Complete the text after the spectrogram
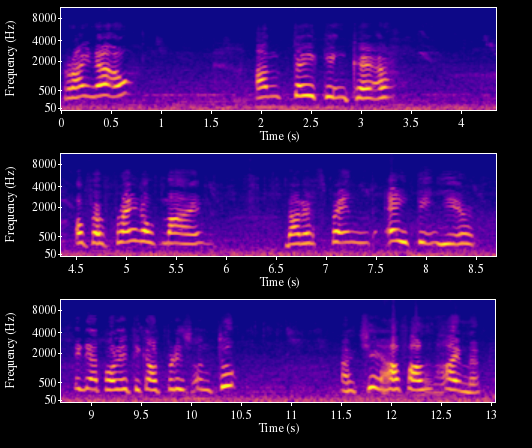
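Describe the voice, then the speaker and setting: An older woman with a Cuban accent giving emphatic, deliberate public testimony in a speech at a press conference. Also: high-pitched, steady tone. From Cuba. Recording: dull outdoor recording with traffic noise.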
